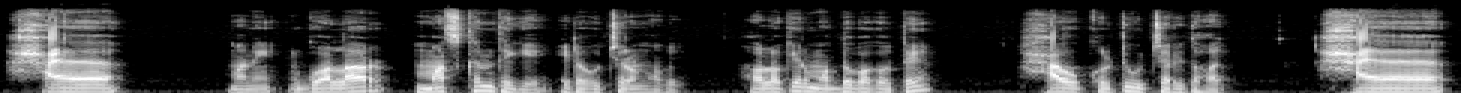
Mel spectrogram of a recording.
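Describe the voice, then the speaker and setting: In a slow, step-by-step pronunciation lesson, a man teaches Arabic letters, drawing out and repeating each sound with patient explanations. His voice is mid-range and mellow.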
